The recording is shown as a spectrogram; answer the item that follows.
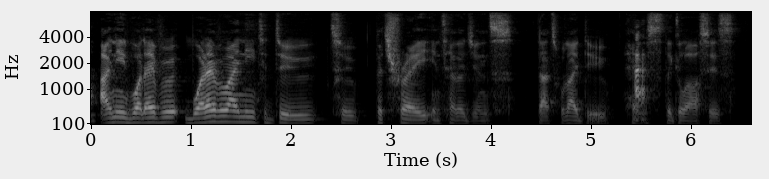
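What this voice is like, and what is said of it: Speaks with a pleasant accent. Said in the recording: “has a lovely accent”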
